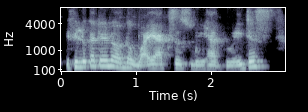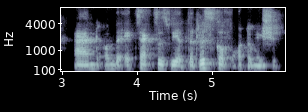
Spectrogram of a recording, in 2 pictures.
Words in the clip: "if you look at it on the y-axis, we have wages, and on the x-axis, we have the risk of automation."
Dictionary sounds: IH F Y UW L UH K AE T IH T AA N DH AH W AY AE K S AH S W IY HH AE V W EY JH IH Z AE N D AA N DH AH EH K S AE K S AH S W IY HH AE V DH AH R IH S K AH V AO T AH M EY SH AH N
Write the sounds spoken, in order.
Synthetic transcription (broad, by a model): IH F Y UW L UH K AE T IH T AA N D AH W AY AE K S AH S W IY HH AE V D EY JH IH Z AE N D AA N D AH EH K S AE K S AH S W IY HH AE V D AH R IH S K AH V AO T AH M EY SH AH N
